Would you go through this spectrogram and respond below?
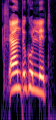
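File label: "klantukul" locative, Archi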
